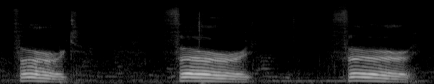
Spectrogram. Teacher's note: your tongue it is not also back it is in the middle and your mouth is relaxed too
